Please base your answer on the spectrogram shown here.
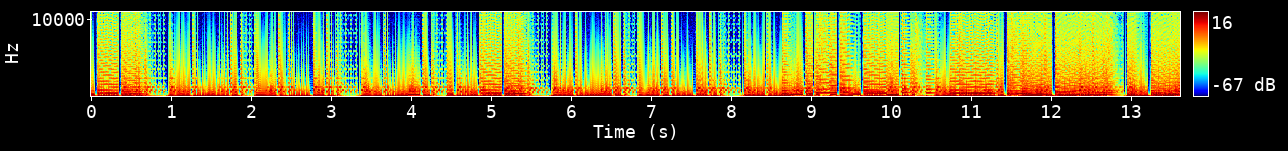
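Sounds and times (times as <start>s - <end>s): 
MOS6581R3 SID sound chip music: 0.1s - 13.6s.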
